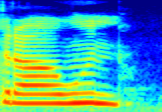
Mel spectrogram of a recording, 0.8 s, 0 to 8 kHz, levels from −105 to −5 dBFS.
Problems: constant background noise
